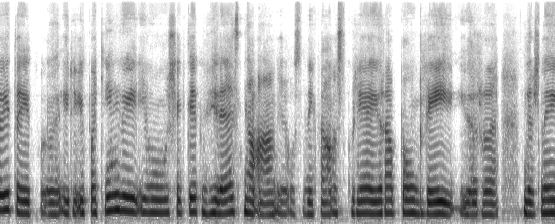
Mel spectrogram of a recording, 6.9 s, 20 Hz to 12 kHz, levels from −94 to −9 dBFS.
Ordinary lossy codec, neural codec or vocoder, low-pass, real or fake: Opus, 16 kbps; codec, 44.1 kHz, 3.4 kbps, Pupu-Codec; 10.8 kHz; fake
